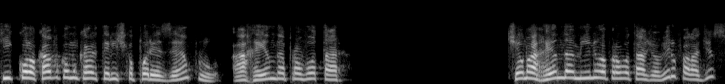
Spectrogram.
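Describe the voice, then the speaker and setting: The pace is fairly quick, broken by long, frequent pauses. The background is quiet. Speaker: teacher. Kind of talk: lecture. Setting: classroom with in-person students. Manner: fast.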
